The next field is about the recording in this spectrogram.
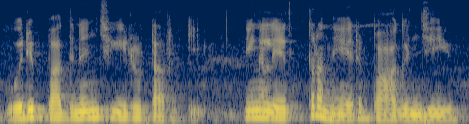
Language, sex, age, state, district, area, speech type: Malayalam, male, 18-30, Kerala, Kollam, rural, read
